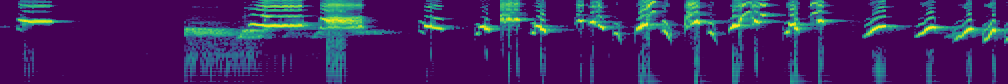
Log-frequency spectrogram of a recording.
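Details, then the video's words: Singing white-rumped shama, used to provoke a reply from other shamas. A short high note and a rough burst lead into a lively, dense run of varied whistles and chips, with quick slurred notes tumbling one after another. "Murai Batu Lain Dijamin Langsung Respon dan Nyambar Bunyi, Coba Saja Putar || Voice of Murai Batu"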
